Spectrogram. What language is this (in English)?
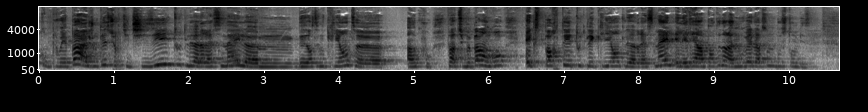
French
